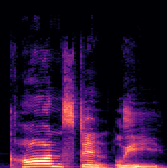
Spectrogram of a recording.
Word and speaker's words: constantly: Constantly. The stress is on that first syllable.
